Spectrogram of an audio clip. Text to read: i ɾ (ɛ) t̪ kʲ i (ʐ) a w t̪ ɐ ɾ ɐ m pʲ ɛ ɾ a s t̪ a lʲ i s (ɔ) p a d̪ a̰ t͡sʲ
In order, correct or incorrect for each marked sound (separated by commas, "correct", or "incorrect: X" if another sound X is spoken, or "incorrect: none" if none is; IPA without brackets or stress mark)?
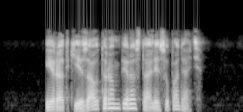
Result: incorrect: a, incorrect: z, incorrect: u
